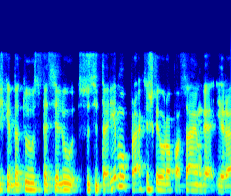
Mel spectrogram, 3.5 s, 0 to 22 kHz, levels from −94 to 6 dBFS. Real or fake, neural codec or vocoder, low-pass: real; none; 7.2 kHz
